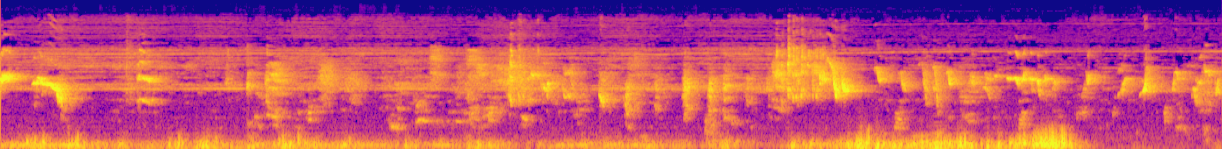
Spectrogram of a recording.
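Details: Seven-month-old awar-awar bird just beginning to sing softly: scattered high, scratchy chirps and short twittering notes in loose, irregular bursts, over steady low rumbling background noise.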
